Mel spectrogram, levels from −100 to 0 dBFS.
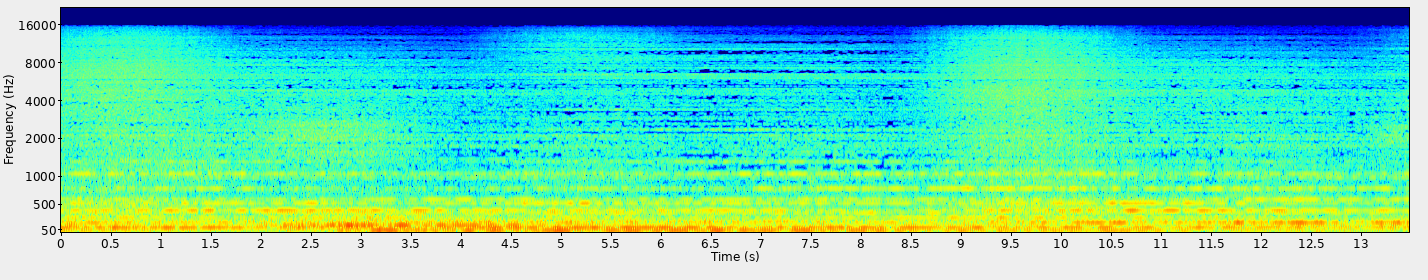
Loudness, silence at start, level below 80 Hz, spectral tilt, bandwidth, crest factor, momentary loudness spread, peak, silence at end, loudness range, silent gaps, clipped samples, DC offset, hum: -28 LUFS; 0 s; -32 dBFS; -5 dB/octave; 16 kHz; 14 dB; 4 LU; -12 dBFS; 0 s; 2 LU; none; under 0.1%; under 0.1%; none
